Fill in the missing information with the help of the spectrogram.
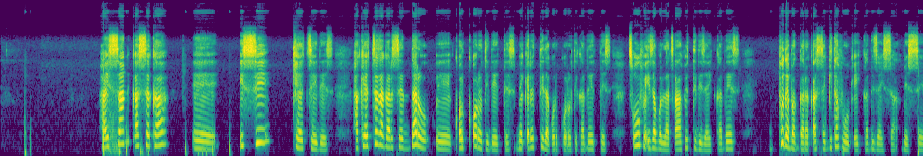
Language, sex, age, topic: Gamo, female, 25-35, government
